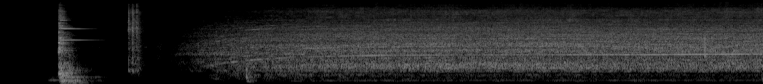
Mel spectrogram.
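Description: After a couple of brief knocks, a hair dryer switches on at its lowest setting and runs as a steady, continuous whoosh for several seconds, drying handmade rustic Christmas ornaments.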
